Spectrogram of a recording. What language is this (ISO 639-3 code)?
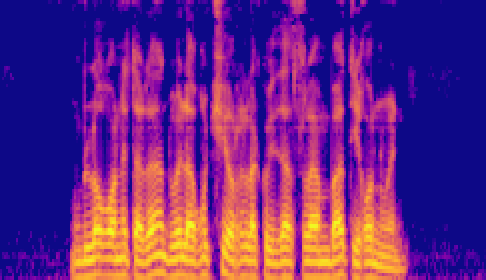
eus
